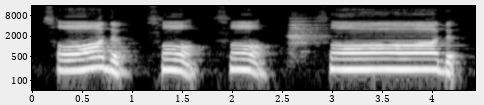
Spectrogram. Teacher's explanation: صاد جو ہے اس کو باریک نہیں کرنا، یہ مستعلیہ ہے، اس کو موٹا پڑھنا ہے۔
